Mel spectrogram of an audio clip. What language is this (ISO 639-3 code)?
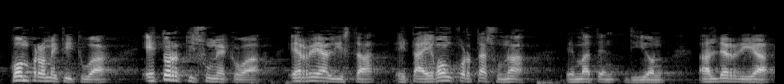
eus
